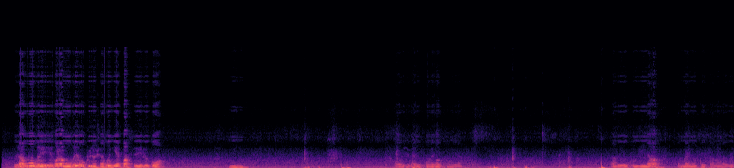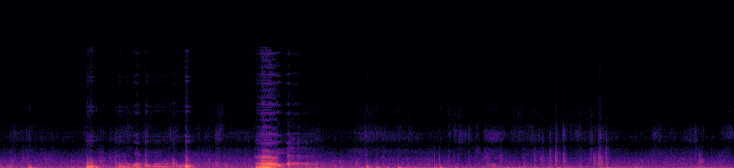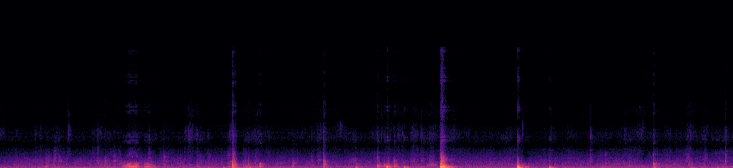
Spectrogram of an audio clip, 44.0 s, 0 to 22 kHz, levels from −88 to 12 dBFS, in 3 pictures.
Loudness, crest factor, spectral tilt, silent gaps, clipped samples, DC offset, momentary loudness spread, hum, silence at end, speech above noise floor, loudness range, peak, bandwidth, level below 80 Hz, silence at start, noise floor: -28 LUFS; 26 dB; -10 dB/octave; none; under 0.1%; under 0.1%; 24 LU; 50 Hz at -50 dBFS; 0 s; 22 dB; 18 LU; -4 dBFS; 8.8 kHz; -42 dBFS; 0.05 s; -48 dBFS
